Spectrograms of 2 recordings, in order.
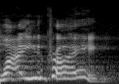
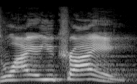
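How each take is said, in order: First: High, put-on playful question; comic gardener act. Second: Raised, louder, drawn-out question; mock questioning. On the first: Jesus mistaken for gardener asks Mary, comically innocent. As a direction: play innocent in a higher voice. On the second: Preacher retelling Jesus asking weeping Mary, pointedly playful. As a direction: ask it slowly with playful emphasis.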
